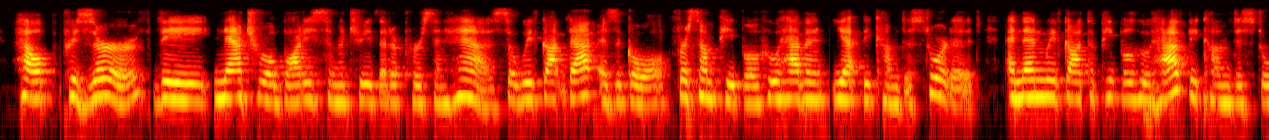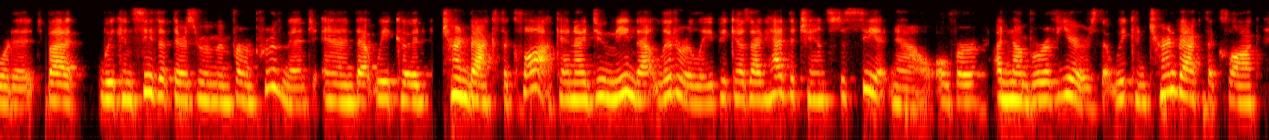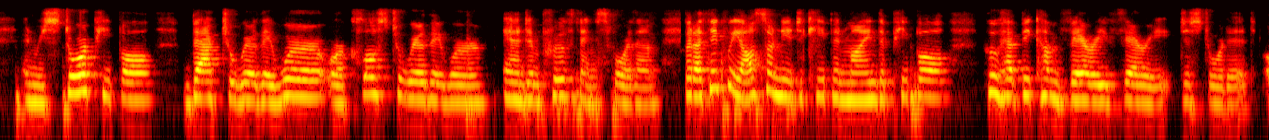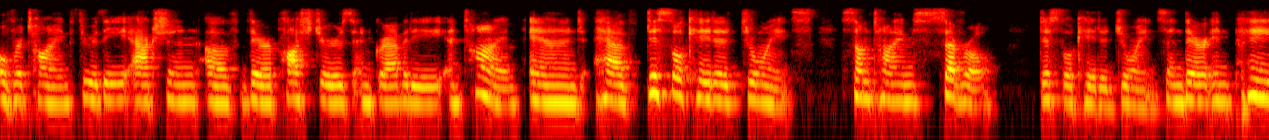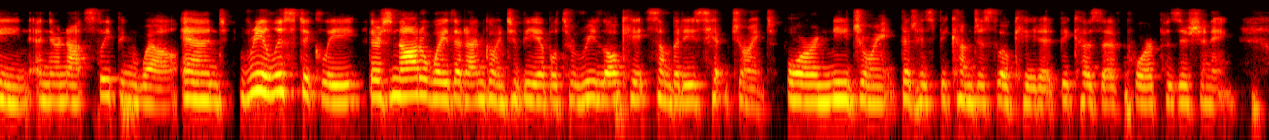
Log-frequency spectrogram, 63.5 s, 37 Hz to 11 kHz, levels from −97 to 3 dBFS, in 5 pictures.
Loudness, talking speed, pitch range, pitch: -30 LUFS, 165 wpm, 175-205 Hz, 185 Hz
